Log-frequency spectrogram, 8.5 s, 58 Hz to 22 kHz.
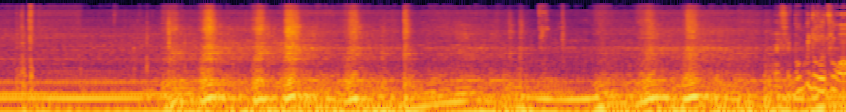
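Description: BMW M3 with a cold engine, revving loudly up close in repeated bursts over a deep rumbling idle, with someone talking in between.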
